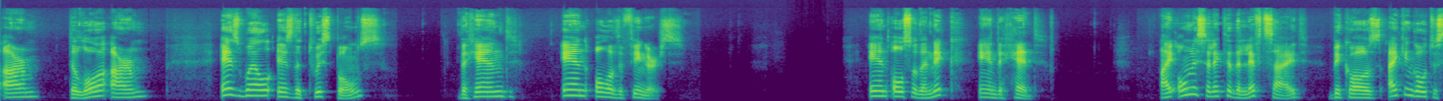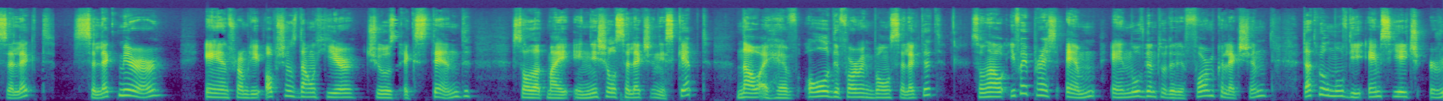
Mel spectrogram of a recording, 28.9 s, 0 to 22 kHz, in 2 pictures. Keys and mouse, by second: 2.4 shift+drag, 9.2 shift+click, 10.9 click, 14.4-15.6 drag, 18.5 click, 24.9 m.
